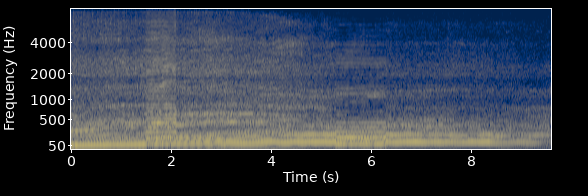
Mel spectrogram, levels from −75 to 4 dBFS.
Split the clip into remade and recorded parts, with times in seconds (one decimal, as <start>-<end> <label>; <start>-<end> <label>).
0.0-1.5 recorded; 1.5-2.1 remade; 2.1-5.3 recorded; 5.3-6.3 remade; 6.3-9.6 recorded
